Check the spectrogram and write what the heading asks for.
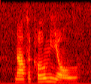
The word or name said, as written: nosocomial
